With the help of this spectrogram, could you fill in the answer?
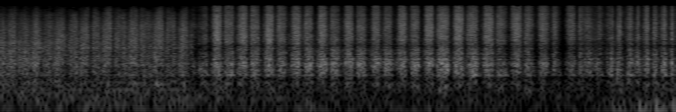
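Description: Black-gloved hands scrub foam into a white Dior sneaker with a mesh and leather upper, resting on a towel, using a wooden brush with stiff bristles. Quick, regular back-and-forth strokes, about three to four per second, make a bright, hissing scratch that grows louder and more distinct after the first two seconds.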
